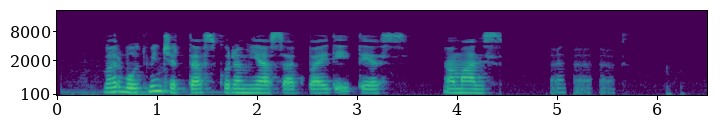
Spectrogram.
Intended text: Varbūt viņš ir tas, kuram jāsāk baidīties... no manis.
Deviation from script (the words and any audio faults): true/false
true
